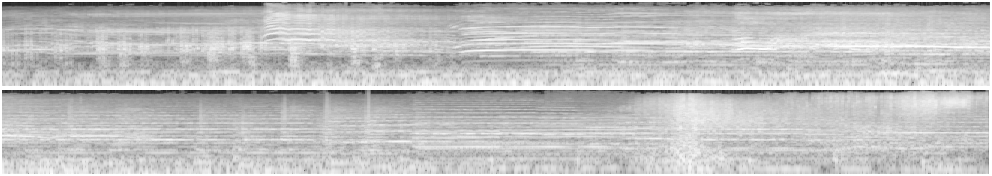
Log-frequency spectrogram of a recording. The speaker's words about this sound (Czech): Poslouchejte! Co je to? To je zemětřesení!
